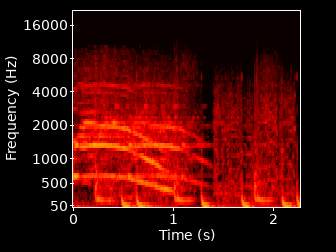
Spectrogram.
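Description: A single drawn-out pitched sound effect that falls steadily in pitch for about a second and a half, over background music with a steady beat.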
